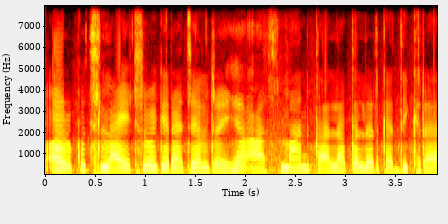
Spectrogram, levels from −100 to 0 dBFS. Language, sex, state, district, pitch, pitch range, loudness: Hindi, female, Uttar Pradesh, Deoria, 205 Hz, 195-220 Hz, -14 LUFS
